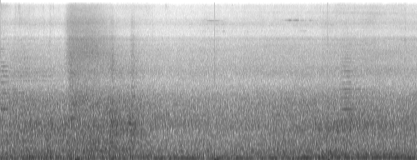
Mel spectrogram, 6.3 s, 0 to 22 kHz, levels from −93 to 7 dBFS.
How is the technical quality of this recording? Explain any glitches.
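Three DC steps mar the recording, at 1.12 s, 3.21 s and 4.91 s. At each one the waveform's zero line suddenly jumps, by about -18 dBFS for the first two and about -19 dBFS for the last. The offset does not hold. It drains away through a 5 Hz high-pass. Each jump is heard as a brief low thump or click. The sound around it carries on unchanged.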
